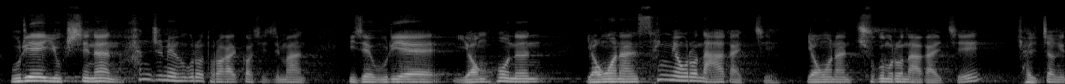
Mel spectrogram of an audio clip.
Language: Korean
